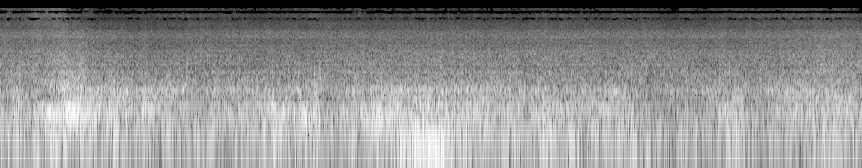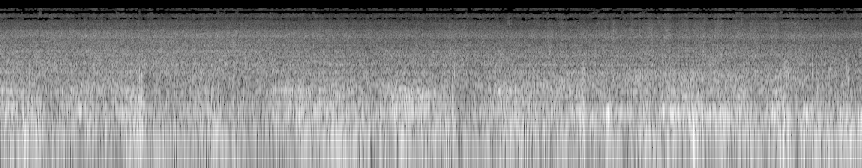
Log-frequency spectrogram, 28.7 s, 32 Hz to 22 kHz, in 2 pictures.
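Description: Passenger train hauled by an LMS Black 5 steam locomotive running along the line, heard from on board: a steady rumble of the carriages on the track, swelling briefly about a second in and again around six to seven seconds in.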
